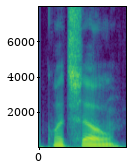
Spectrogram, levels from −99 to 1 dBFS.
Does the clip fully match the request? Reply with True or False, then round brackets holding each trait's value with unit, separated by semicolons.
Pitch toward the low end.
True (90 Hz)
